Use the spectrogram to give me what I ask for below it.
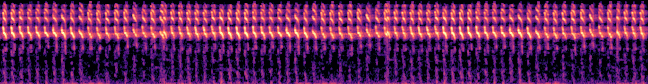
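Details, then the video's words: A racket-tailed treepie, or cililin, pours out a long continuous roll, a rapid, regular trill of piercing high notes about four per second, sustained without a break throughout. "Suara Cililin Gacor Roll"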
